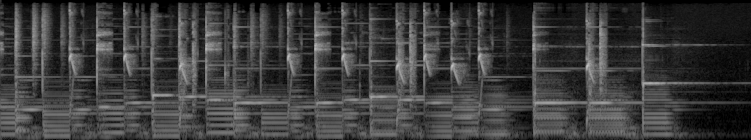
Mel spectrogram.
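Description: Cartoonish bird chirps and tweets from the Bits & Bops rhythm video game, bright repeated calls over a bouncy tonal musical backing with a steady beat, loud and close, ending in a brief fade.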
